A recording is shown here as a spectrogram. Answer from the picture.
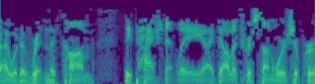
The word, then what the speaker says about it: Cham: Ham, C-H-A-M, so it's the hard C-H-A-M, Ham, which means passionately idolatrous sun worshiper, who was the father of Canaan.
